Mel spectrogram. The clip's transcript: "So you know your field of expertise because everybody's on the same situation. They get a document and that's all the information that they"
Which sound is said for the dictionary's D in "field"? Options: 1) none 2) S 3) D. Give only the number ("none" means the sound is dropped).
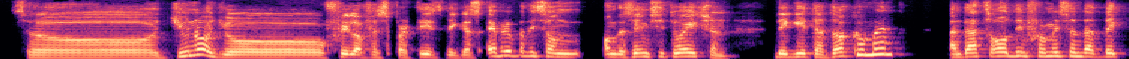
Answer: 1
